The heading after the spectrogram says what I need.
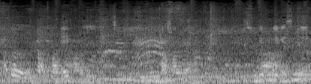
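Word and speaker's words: phở: Actually, walaupun ejaan dia PHO, dia bukan pole, dia fur.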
